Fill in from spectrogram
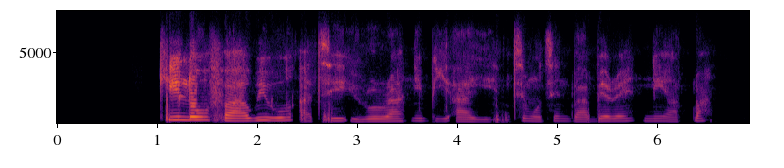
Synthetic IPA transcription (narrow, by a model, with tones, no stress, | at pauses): kʰi˦lo˦fa˧wi˦wo˦a̰˨tʰi˧i˨ɾo˨˧ɾa˧nĩ˦bi˧a˨je˨ti˦mo˧ti˦n̩˦ɡ͡ba˧bɛ˦ɾɛ˦nĩ˦a˧k͡pa˦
